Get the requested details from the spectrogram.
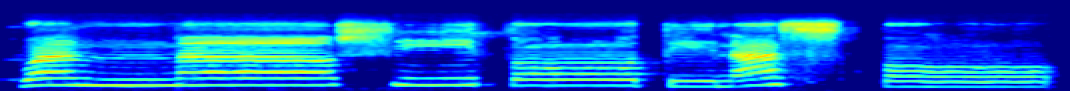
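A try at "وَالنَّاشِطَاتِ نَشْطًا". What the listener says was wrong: Iya, masih kurang ya shinnya ya. Wana syilpoti nashto. Sambil bercermin, samakan mulutnya dengan saya. Nashto.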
